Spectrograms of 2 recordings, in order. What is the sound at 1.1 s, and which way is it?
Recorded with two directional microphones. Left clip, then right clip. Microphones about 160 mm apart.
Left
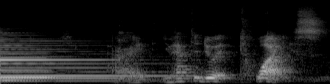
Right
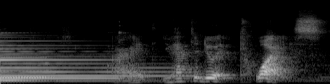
Speech, centre (ahead or behind).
